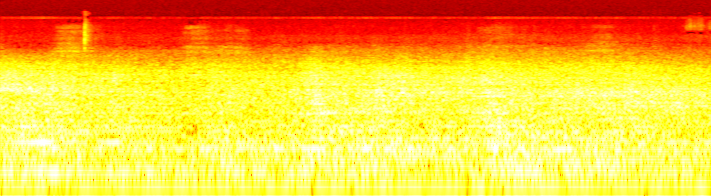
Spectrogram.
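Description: Steady low rumble and hiss of background noise.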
